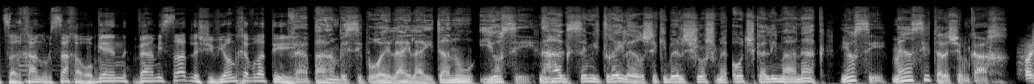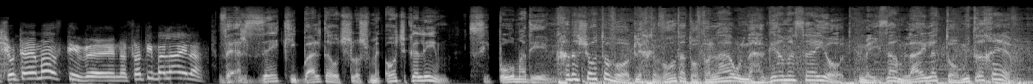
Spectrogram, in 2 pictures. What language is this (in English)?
Hebrew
